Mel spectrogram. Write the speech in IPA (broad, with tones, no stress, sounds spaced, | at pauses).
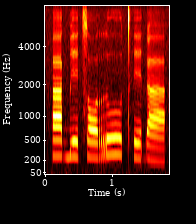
a˨ ɡ͡b e˨ t͡s ɔ˨ r oː˦ tʰ e˨ ɗ a˨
